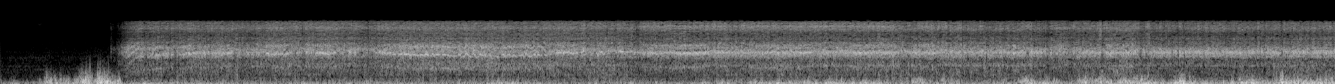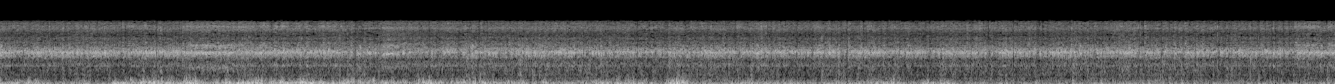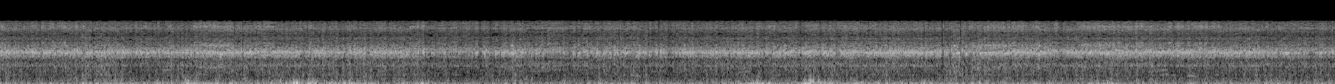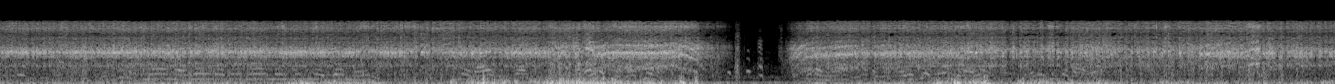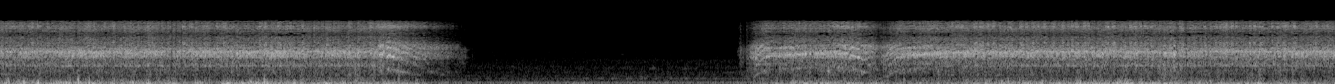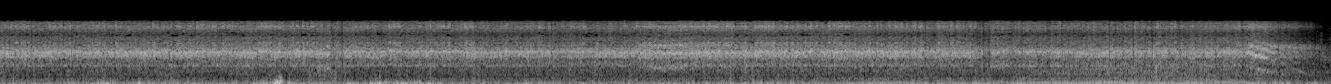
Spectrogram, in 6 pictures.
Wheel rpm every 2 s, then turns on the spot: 20, 210, 220, 220, 230, 230, 230, 230, 220, 230, 230, 230, 230, 230, 230, 230, 230, 230, 230, 230, 230, 230, 230, 170, 160, 230, 230, 230, 190, 0, 50, 170, 230, 240, 230, 230, 230, 230, 230, 200.
none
